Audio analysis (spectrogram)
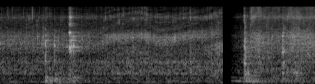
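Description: Eggplant with chili sizzles steadily in a frying pan for a Betawi dish, with a few scraping stirs of a spatula and a brief drop-out near the end.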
